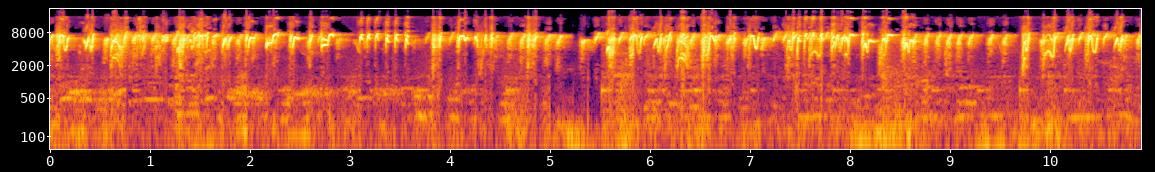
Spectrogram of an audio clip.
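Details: Restless crimson sunbird giving long runs of shrill, rapid twittering broken by short pauses every couple of seconds, steady high-pitched chatter throughout.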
